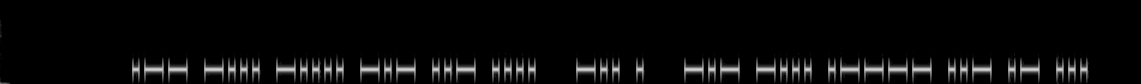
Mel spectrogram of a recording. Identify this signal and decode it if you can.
Morse code, heard as a keyed tone, about 20 wpm, 700 Hz. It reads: WB6KUH DE KB1UAS
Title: USA Callsign DE Callsign - 6 Characters - 20wpm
